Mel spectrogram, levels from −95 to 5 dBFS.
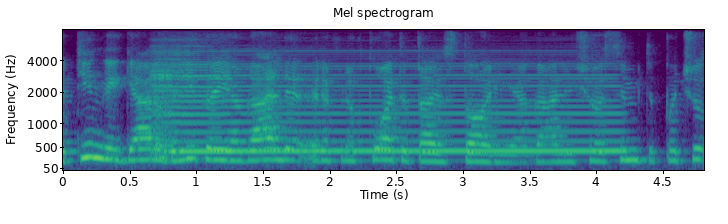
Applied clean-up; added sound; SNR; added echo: none; Bowed string instrument; 2 dB; none.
